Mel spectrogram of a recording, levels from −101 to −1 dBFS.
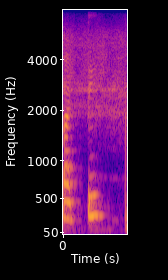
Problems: constant background noise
